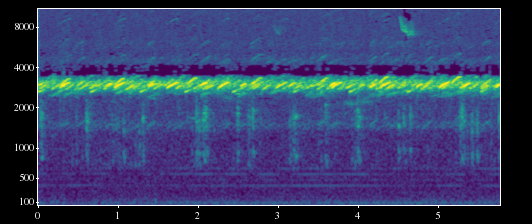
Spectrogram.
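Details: Spring peeper (Pseudacris crucifer), chorus song.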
